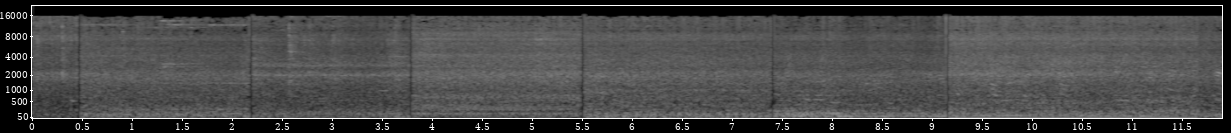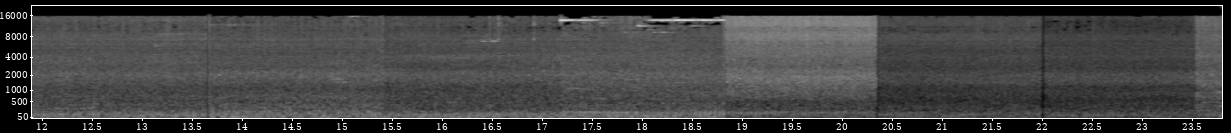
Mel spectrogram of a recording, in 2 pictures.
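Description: Light evening traffic on Sukhumvit Road in Bangkok rumbles steadily, with cars and buses passing and a continuous roadway hum that swells and fades.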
